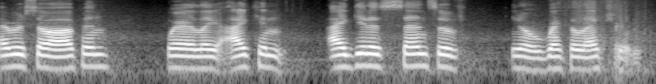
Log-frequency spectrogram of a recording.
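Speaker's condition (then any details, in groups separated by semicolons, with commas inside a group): Traumatic brain injury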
